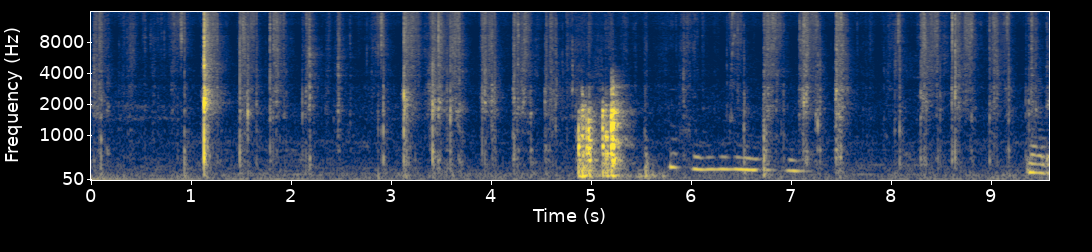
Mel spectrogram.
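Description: Tarot cards are shuffled by hand in repeated crisp riffles and soft slaps, close up and fairly quiet, with a brief voice murmuring partway through.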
